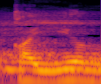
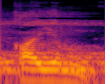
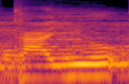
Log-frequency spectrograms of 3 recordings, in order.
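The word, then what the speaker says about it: قيوم: Orang dikasih amalan cuma ya hayyu ya qayyum, ya hayyu ya qayyum. Akhirnya bacanya salah, ya kayu, ya hayyu juga bilang ya kayu.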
